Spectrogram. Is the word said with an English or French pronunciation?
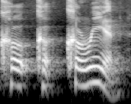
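English. The word is said with an English pronunciation. The speaker calls it right. "J'ai dit Korean"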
